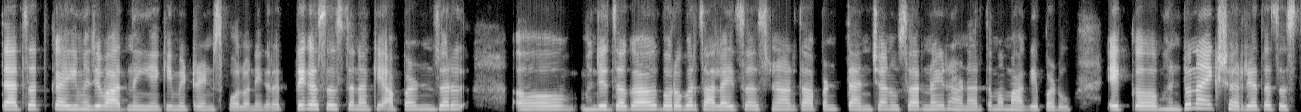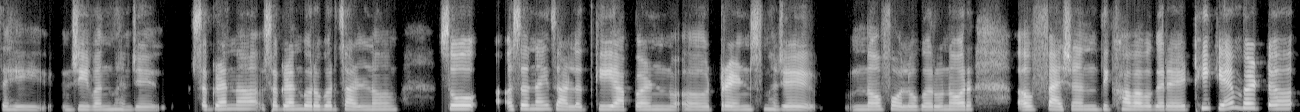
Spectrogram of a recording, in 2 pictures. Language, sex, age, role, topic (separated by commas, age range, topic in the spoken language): Marathi, female, 25-29, guest, फॅशनचे ट्रेंड्स पाळायचे की नाही, हे तुम्ही कसे ठरवता?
